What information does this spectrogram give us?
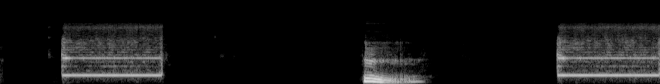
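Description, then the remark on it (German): An outgoing phone call's ringing tone, placed from an Apple Watch to a brother and not answered: two steady one-second electronic beeps about four seconds apart, clear, with a brief murmured hum from a person between them. “Der ist hier, darauf getippt und den Telefonhörer angetippt.”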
